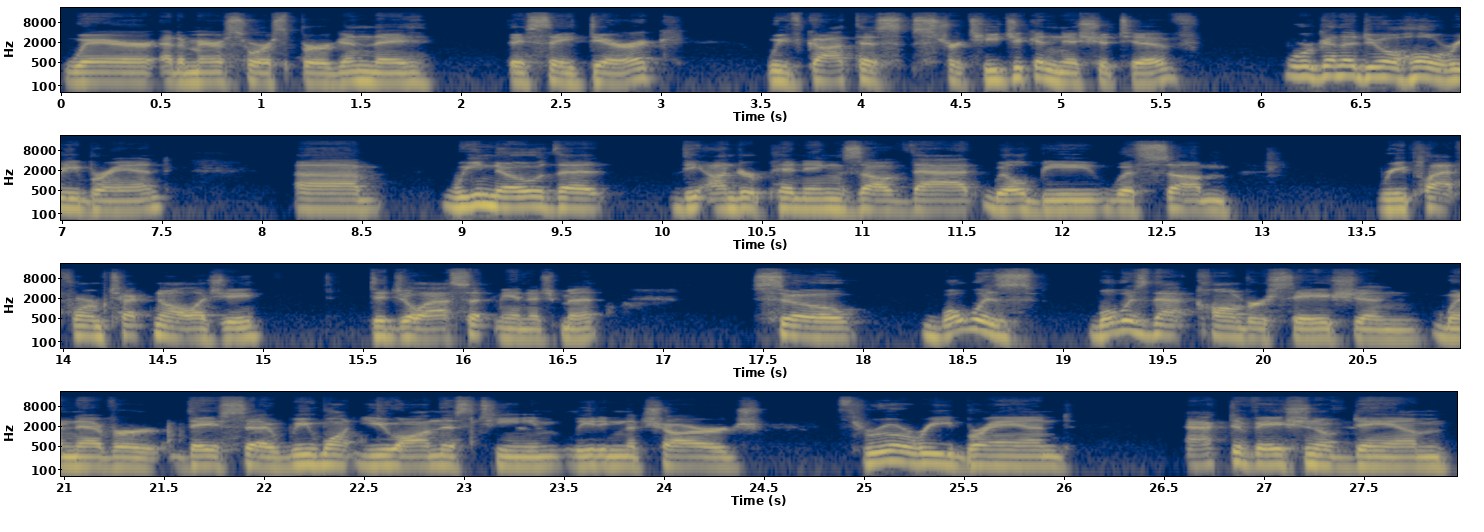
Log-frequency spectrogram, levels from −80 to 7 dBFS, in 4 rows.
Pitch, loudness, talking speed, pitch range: 130 Hz, -18 LUFS, 135 wpm, 125-145 Hz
